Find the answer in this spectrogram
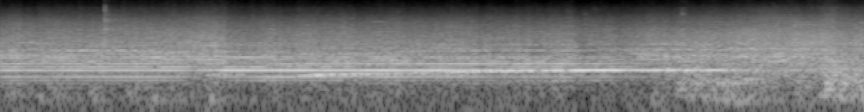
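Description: Ice arena goal horn sounding one long steady chord of several tones over crowd cheering after a goal, the horn cutting off shortly before the end.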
